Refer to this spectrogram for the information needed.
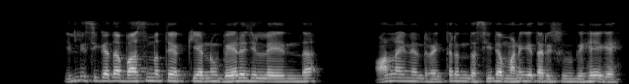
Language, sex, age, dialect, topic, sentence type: Kannada, male, 36-40, Coastal/Dakshin, agriculture, question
